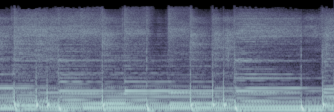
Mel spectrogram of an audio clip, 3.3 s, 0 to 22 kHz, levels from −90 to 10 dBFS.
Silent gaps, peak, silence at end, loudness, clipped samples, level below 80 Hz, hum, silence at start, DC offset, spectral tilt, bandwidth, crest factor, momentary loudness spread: none; -2 dBFS; 0 s; -16 LUFS; under 0.1%; -24 dBFS; none; 0 s; under 0.1%; -5 dB/octave; 18 kHz; 12 dB; 2 LU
